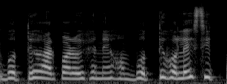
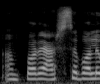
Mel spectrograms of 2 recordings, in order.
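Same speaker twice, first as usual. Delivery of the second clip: normal talking voice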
